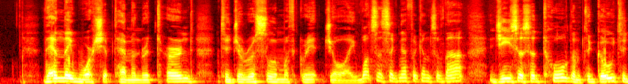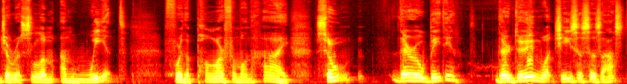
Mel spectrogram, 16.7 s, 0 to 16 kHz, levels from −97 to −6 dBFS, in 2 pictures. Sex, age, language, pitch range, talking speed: male, 60-79, English, 100-130 Hz, 145 wpm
